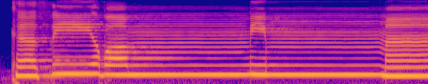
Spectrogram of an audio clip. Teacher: karena tanwin fathahnya menghadapi huruf mim. Maka tanwinnya dileburkan ke mim, katsiram, jadi bunyinya M ya. Kemudian kita dengungkan, ditahan bunyi M-nya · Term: idgham bi gunnah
